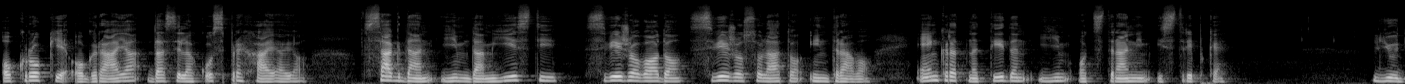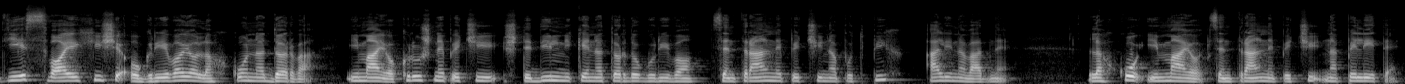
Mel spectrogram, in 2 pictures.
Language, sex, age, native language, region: Slovenian, female, 50-59, Slovenian, Central Slovenia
